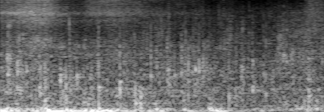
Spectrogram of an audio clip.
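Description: Film action-scene soundtrack: dramatic music mixed with a loud, dense rush of crashing noise that began just before and slowly fades over the two seconds.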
